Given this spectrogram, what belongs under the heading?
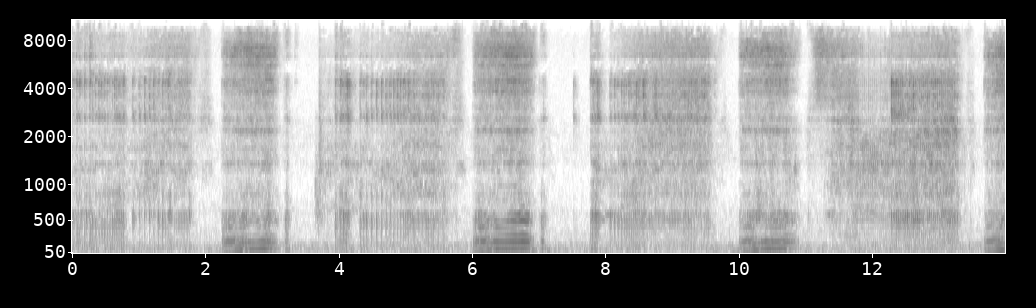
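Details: Real, unplanned daytime nap recorded in bed, adult with suspected sleep apnea: loud, deep rattling snores recurring about every four seconds, with heavy breathing; obstructive sleep apnea snoring.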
